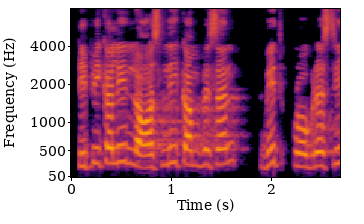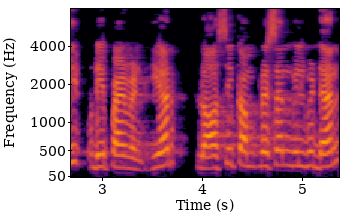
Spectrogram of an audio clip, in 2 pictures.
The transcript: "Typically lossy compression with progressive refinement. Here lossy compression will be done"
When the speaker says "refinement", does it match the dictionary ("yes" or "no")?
no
